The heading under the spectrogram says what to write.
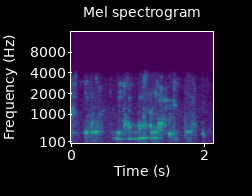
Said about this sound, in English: I'm hearing like water going down a drain. Yeah, me too.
